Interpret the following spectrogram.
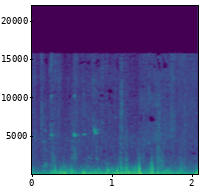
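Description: Footsteps on a concrete walkway, a quick run of light knocks, several steps a second.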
